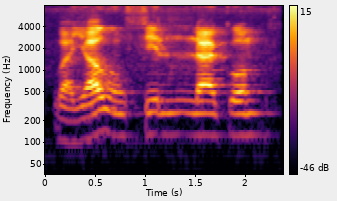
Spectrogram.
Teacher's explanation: idgham ra fil lam, diidghamkan ra pada lam menjadi wa yaghfir lakum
